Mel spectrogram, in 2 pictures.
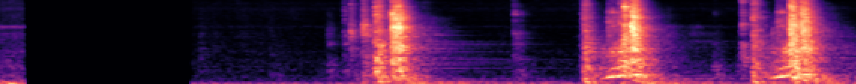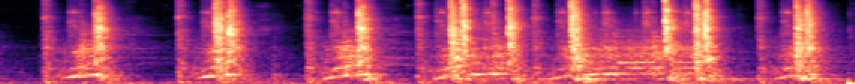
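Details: HÉV suburban train: crisp clacks and clicks arrive in bunches about every second over a quiet background. These are the contactors switching normally through the traction control.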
